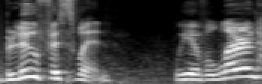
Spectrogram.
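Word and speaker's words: Bloefhiswyn: e is silent and then fists the h is silent and then win so bluefish win um and then um merlib merlib so the w is silent merlib bluefish win we have learned how to say her name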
